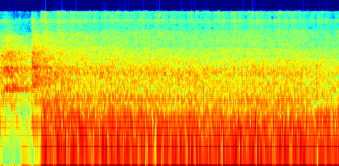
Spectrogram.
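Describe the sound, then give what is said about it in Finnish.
A quad bike engine starting: a brief near-silence, then the engine catches abruptly and settles into a loud, steady, rumbling run with no talking. “Näin lähtee mönkiä käyntiin.”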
